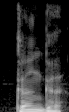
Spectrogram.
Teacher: se tiver NG, esse G, ele não é tão pronunciado. Ele fica como se fosse uma palavra no português. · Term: G morrendo depois do N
